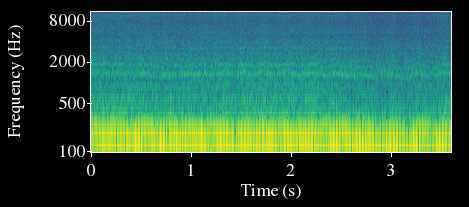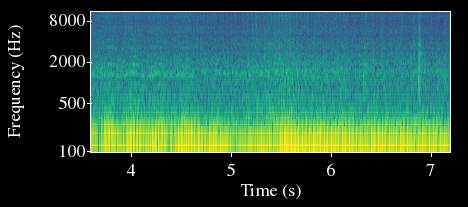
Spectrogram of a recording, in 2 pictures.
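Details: 1G DSM (Mitsubishi Eclipse/Talon/Laser): a deep, uneven rumble with a loose clatter under the engine, swelling toward the end, from the rear. The transmission is suspected but not confirmed.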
